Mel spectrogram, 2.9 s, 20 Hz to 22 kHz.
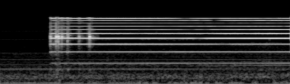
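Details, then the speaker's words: Ghazanfar Ali generator (AliGen v1) replica: ferrite cores begin singing when the battery is connected under signal-generator pulsed drive. A sudden chirp, then several steady high-pitched tones. Draws about 1.5 A, with 150 V peaks and 25 V across the cap. "When I connect this, the ferrites you'll hear them start singing."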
